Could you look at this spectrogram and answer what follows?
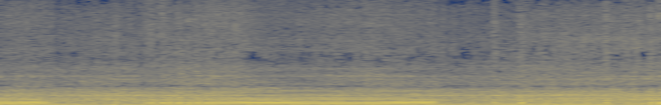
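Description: Dirt motorcycle riding an Idaho single track trail, its engine droning loudly and close with shifting revs and rushing wind noise.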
